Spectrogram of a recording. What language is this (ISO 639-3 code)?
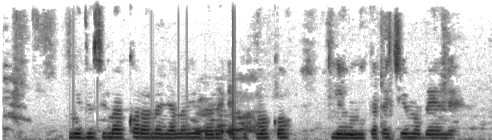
luo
